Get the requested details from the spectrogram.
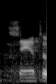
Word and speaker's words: Sant: He designed, built, installed, and provided all aquacultured corals and marine fish for the Indo-Pacific Coral Reef Aquarium located in the Sant, is that how you pronounce it? Sant? – Yeah, Sant Ocean Hall.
